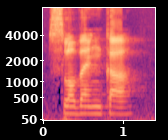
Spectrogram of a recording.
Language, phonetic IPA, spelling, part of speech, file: Czech, [ˈslovɛŋka], Slovenka, noun, Cs-Slovenka.ogg
- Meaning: female Slovak (person)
